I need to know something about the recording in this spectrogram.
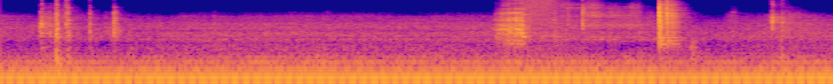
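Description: Handling noise from a plastic trick-or-treat lantern turned in the hand: a few light clicks near the start, a short scrape about two and a half seconds in, and a sharp click a little after three seconds, over a steady low hum.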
